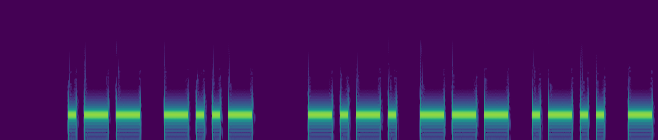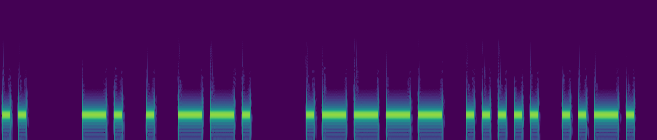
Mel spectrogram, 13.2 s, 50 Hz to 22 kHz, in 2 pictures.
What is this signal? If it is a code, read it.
Morse code, heard as a keyed tone, about 15 wpm, 700 Hz. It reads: WX COLD NEG 15F
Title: Common QSO Phrases Encore 15wpm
